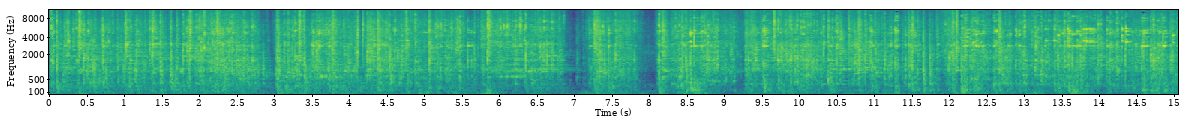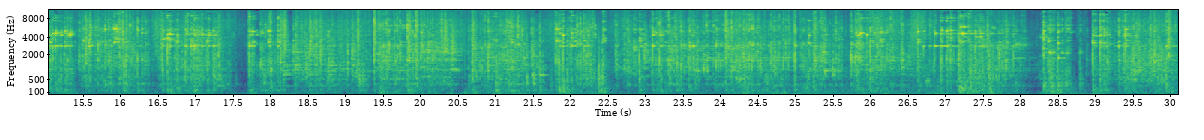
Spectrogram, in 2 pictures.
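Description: Aluminium drink cans and glass bottles clink and clatter against each other as gloved hands rummage through a bag full of them. The clatter goes on almost without a break, with a few short pauses.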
